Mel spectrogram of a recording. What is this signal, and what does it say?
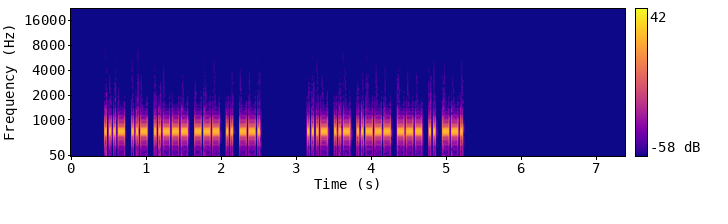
Morse code, heard as a keyed tone, about 40 wpm, 700 Hz. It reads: VU2OIG VU2OIG
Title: DXCC-100 Call Signs - 6 Characters - Repeated 2x - 40wpm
